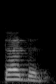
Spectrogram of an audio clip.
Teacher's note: تد اب دال کے اوپر کلکلا کرنا ہے. یہ رکے گی اور تد یہ کلکلا کرنا ہے.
